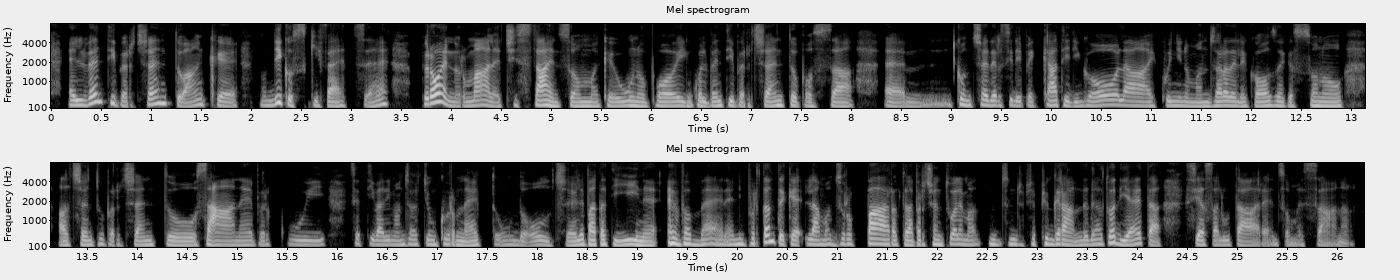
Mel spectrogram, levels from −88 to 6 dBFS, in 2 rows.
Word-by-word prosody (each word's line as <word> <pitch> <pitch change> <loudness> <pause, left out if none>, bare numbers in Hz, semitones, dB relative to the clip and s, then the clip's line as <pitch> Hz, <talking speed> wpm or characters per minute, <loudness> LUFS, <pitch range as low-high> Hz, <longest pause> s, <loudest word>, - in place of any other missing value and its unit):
e 170 - -1
il 170 0 +4
20% 230 - +1
anche, 150 -1 -1 0.2
non 160 0 -4
dico 225 -7 +5
schifezze 150 -1 -2
eh, 205 - +1 0.3
però 230 +7 +8
è 285 - +5
normale, 145 0 0
ci 165 - -7
sta 170 +2 +4
insomma 140 -1 +1
che 145 - -3
uno 140 -1 +2
poi 145 0 +2
in 140 - -1
quel 140 -2 +1
20% 150 +1 0
possa 135 0 -2 0.3
uhm, 135 +8 -5
concedersi 165 -3 0
dei 150 -1 -2
peccati 155 +2 -1
di 135 -1 -4
gola 155 -1 0
e 140 - -5
quindi 150 -1 -1
non 140 -2 -2
mangiare 135 +3 +1
delle 140 -1 0
cose 145 +1 0
che 120 - -4
sono 145 0 +1 0.3
al 135 - 0
100% 155 0 -4 0.6
sane. 140 0 +2
Per 135 +3 -8
cui, 145 -2 -5 0.2
se 170 - -8
ti 170 - -8
va 150 - 0
di 150 - -1
mangiarti 160 +2 -4
un 155 - 0
cornetto, 145 -3 -2
un 145 +2 -6
dolce, 135 0 -3
le 155 - +4
patatine, 150 -3 +4
eh 195 -1 +7
va 175 +1 +4
bene, 160 0 -1
l'importante 180 +10 +3
è - - -5
che 155 -3 0
la 165 -3 +1
maggior 165 +2 -2
parte 165 -4 +6
della 145 - +2
percentuale 160 +2 -1
magg 155 0 -4
g 165 -1 -2
cioè 170 - -6
più 185 -3 -1
grande 150 -4 +1
della 160 +2 -1
tua 210 +5 +3
dieta 155 +3 +1 0.2
sia 155 -3 0
salutare, 70 - -3
insomma, - - -7
e - - -8
sana. - - -7
150 Hz, 170 wpm, -23 LUFS, 140-165 Hz, 0.6 s, però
